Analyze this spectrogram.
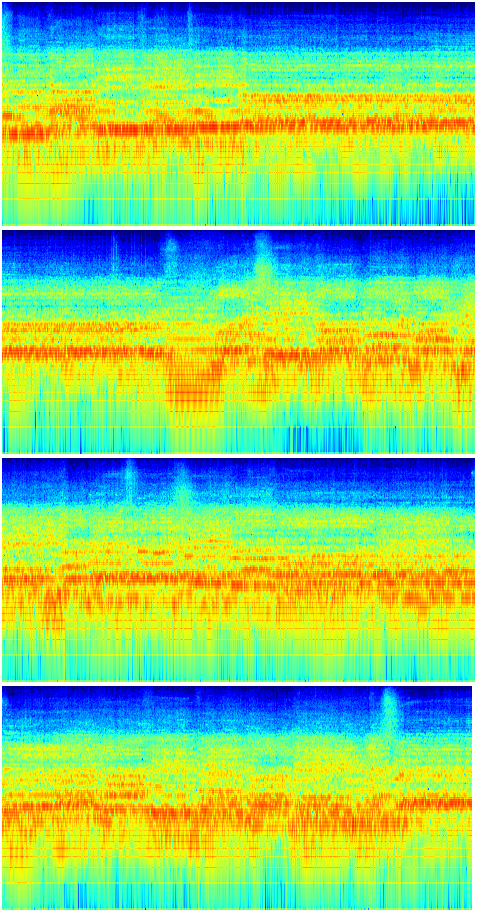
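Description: Mixed choir of teenage voices singing in sustained harmony, several parts moving together from chord to chord.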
